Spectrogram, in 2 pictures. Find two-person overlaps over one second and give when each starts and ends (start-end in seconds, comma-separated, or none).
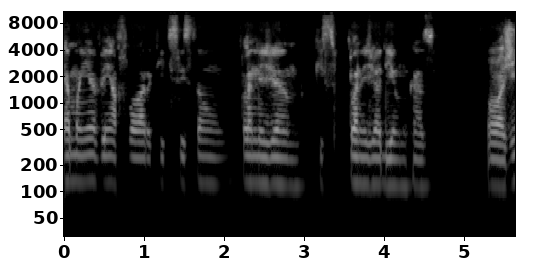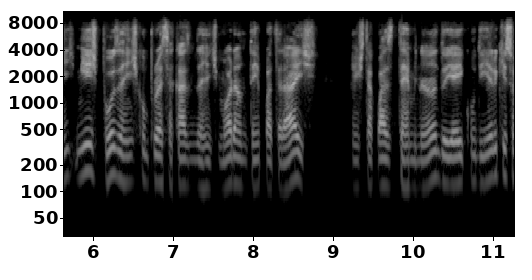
none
